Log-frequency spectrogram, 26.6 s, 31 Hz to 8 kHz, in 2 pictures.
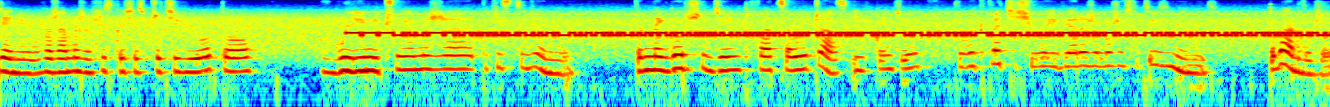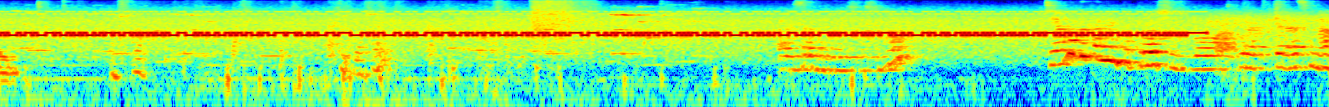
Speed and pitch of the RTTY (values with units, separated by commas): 45.45 baud, 170 Hz shift, 1360 Hz centre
